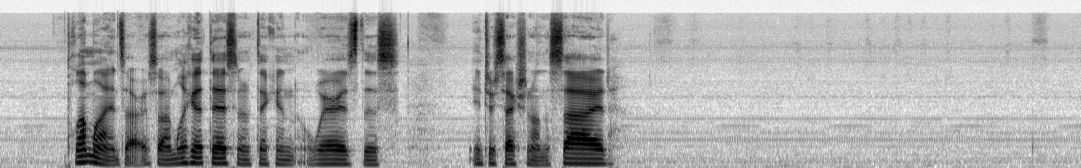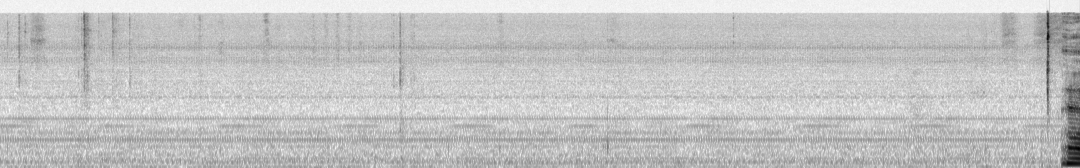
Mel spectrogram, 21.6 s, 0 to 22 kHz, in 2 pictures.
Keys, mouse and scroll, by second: 0.0 click, 0.4 click, 6.4 click, 11.0 click, 12.6 2, 12.8 7, 14.8 2.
